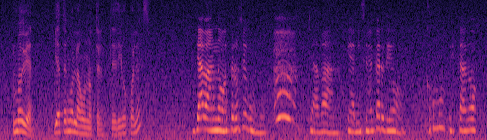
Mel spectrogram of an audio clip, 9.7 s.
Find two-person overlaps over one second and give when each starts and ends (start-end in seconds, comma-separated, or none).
none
